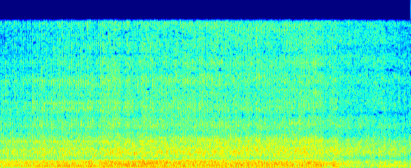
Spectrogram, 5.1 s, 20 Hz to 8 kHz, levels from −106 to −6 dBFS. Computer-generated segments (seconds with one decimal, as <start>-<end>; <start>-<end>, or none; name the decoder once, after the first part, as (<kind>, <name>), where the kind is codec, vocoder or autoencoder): 4.0-4.6 (vocoder, Vocos)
